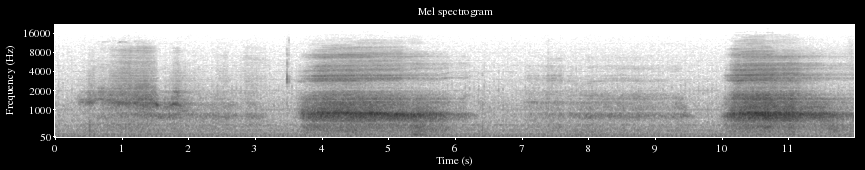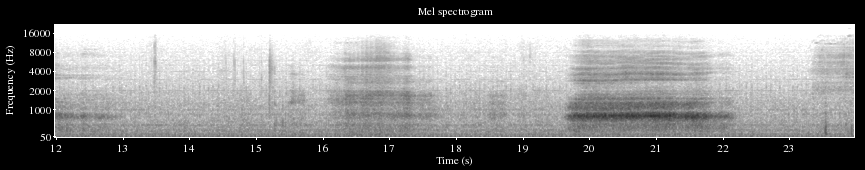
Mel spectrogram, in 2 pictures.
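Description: Deep yoga breaths, three long, slow, airy breathing sounds spaced several seconds apart, close but soft, over a quiet room background.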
